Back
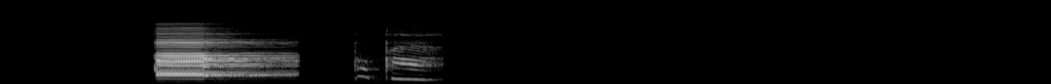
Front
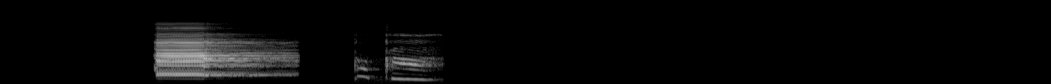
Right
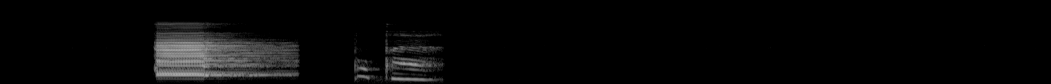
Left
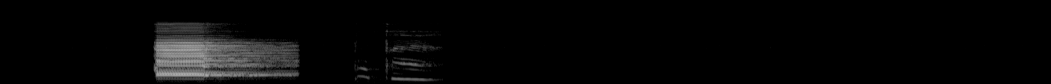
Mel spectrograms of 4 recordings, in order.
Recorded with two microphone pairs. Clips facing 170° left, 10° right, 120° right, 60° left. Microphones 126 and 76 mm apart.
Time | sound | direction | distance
1.5 | an alarm | 150° left | ?
3.5 | a child speaking | 90° right | ?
